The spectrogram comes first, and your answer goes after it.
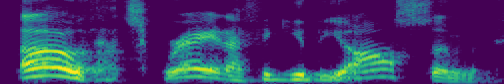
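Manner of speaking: high, bright mock of an encouraging actress; lightly voiced cheerful mentor; imitating Allison Janney. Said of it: "She goes".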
